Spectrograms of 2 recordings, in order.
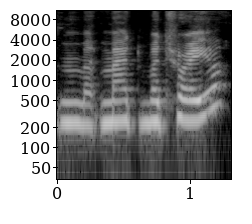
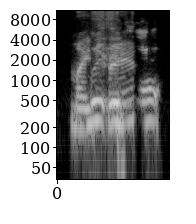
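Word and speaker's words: Maitreya: Now again, his name uh we could say his name is Matraa. Maitraa.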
